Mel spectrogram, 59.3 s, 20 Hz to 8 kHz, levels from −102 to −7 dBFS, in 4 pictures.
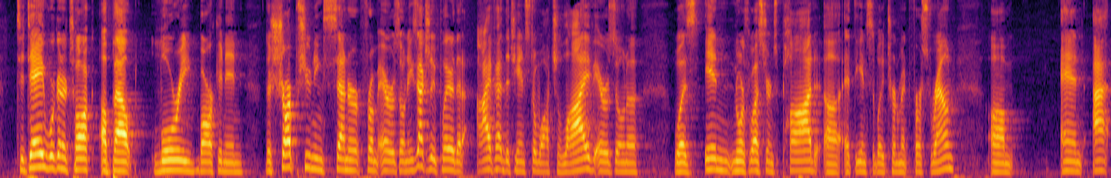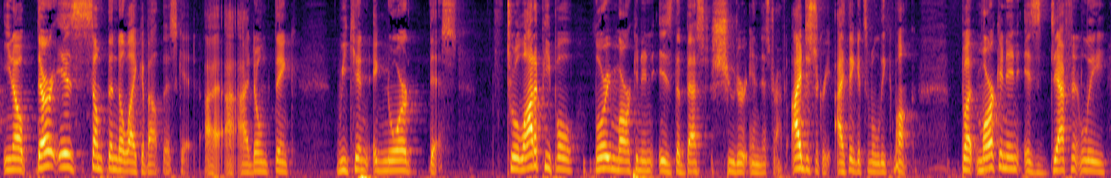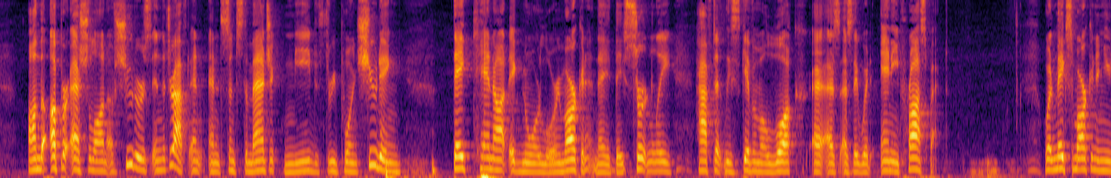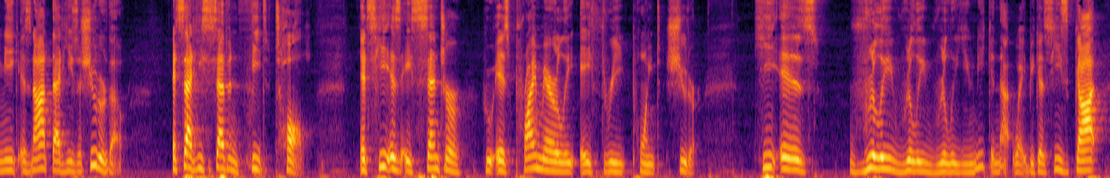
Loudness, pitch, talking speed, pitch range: -23 LUFS, 155 Hz, 165 wpm, 145-175 Hz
